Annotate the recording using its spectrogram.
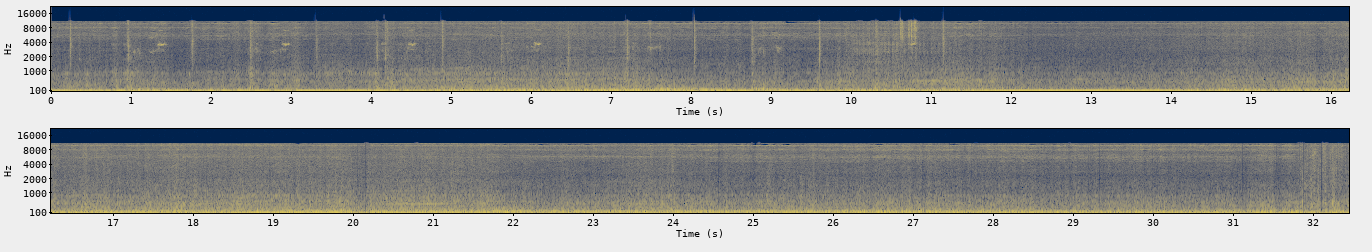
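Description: Semi truck's diesel engine running while driving, heard from inside the cab: a steady low rumble whose pitch steps up and down a few times in the second half, with a few faint ticks and one sharp click.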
